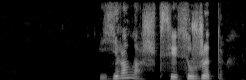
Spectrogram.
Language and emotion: Russian, positive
